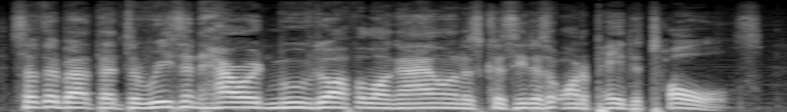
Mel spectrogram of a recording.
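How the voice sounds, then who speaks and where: A man's voice: fairly high pitch, fairly even intonation, quick pace, darkish tone, no echo, clean studio sound. A man co-hosting a radio show in casual, opinionated talk.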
